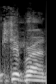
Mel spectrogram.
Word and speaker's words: Gibran: time a little callot from I'll try to pronounce this person's name is kahil Gil Gibran Gibran KH Gibran yeah Gibran yeah our anxiety does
